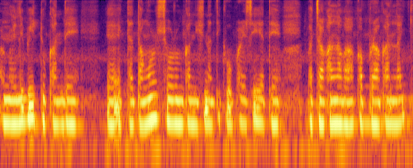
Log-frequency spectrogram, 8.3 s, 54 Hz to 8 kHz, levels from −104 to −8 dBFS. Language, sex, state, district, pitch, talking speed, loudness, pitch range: Nagamese, female, Nagaland, Dimapur, 205 Hz, 160 wpm, -15 LUFS, 195-205 Hz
